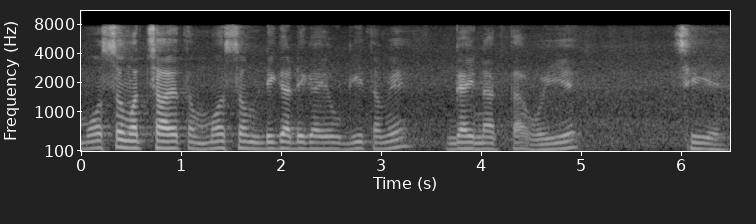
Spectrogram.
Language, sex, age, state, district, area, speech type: Gujarati, male, 45-60, Gujarat, Rajkot, rural, spontaneous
